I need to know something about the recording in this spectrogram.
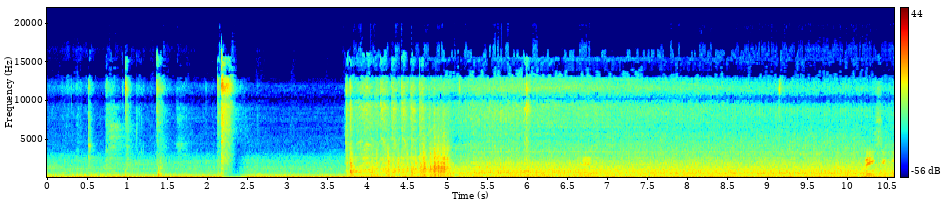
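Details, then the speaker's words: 2022 Peterbilt diesel truck remote-started via newly installed Excalibur alarm with diesel delay programmed to warm the glow plug first: wait, crank, then catches and settles into steady, even low idle with no misses; normal start and idle. "I did program the diesel delay, that way it turns on the ignition, warms up the glove plug, and then the truck will start. You can hear it whining now."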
